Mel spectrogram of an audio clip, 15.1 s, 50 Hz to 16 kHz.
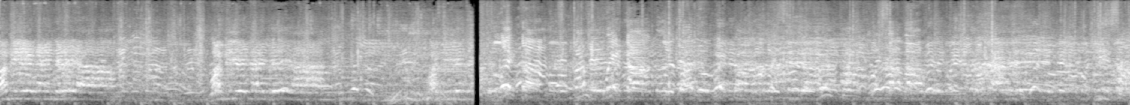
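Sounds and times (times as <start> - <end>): crowd chanting and calling out: 0.0 - 15.0.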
